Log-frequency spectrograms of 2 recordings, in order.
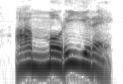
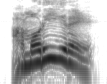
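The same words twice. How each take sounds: First: Loud, drawn-out repeat; slow, loud, exultant repeat; slow shout. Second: High, loud cry of a man bent on dying; loud, high manic shout. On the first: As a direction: stretch each syllable in a manic cry. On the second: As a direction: fling it out with manic glee. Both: A narrator's reading. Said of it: "gridò".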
